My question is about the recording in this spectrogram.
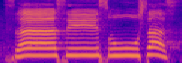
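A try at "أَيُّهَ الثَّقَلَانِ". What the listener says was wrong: Jangan kedengaran S-nya. Bukan sa, bukan ya. Sakolan. Masih kedengaran S-nya. Sakolan. Qafnya qolan sakolan. Jangan sampai ini bukan huruf sin. Tapi sakolan.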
